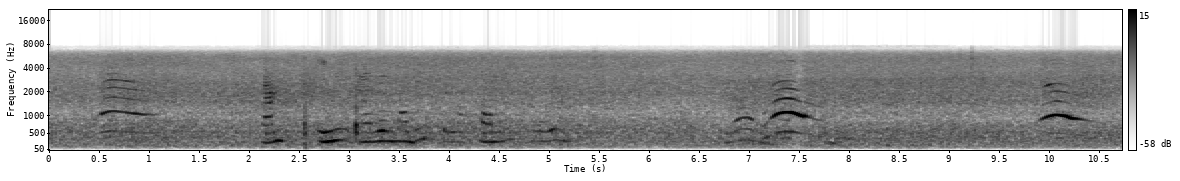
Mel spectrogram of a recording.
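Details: Village house cat during birth, giving three drawn-out meows with arched, harmonic-rich contours, early, around seven seconds and near the end, while a person talks quietly in Indonesian between them over a steady background hiss.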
